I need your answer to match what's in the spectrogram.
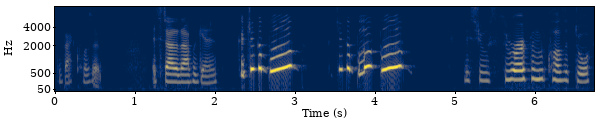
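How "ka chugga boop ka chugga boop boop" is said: very high, loud mechanical bell chant; bell sound. A narrator's reading. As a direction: ring it out like an alarm.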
